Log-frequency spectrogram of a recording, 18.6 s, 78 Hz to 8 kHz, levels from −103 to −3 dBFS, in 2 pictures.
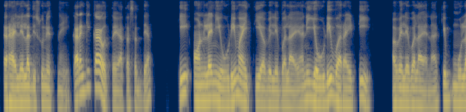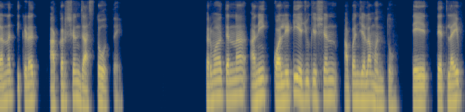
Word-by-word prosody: राहिलेला 115 +1 +3
दिसून 110 +1 -4
येत 100 - -2
नाही. 90 -3 -11
कारण 170 +2 +4
की 215 - -8
काय 210 -2 +7
होतं 95 - 0
आहे 95 - -3
आता 90 +3 -7
सध्या, 100 -1 -7 0.6
की 170 +4 +1
ऑनलाईन 125 +2 +3
एवढी 110 +1 0
माहिती 115 -6 0
अव्हेलेबल 100 -1 -2
आहे 95 0 -2
आणि 125 +5 -3
एवढी 110 +5 +3
व्हरायटी 105 -3 -1 0.4
अव्हेलेबल 105 -1 -1
आहे 95 -2 -1
ना 90 +2 -8
की 130 - -1
मुलांना 115 +4 +1
तिकडं 120 +2 +1 0.4
आकर्षण 120 +5 -1
जास्त 120 +1 +1
होतं 110 -6 -1
आहे. - - -13 1.7
तर 120 0 +1
मग 140 +3 +2
त्यांना 150 +3 +2 0.2
आणि 145 +5 +3 0.2
क्वालिटी 130 +6 +5
एज्युकेशन 140 +1 0 0.2
आपण 130 +3 -1
ज्याला 130 +1 +2
म्हणतो, 105 -3 -4 0.4
ते 115 +1 +4 0.2
त्यातलाही 120 +3 +3
115 Hz, 130 wpm, -25 LUFS, 105-130 Hz, 1.7 s, काय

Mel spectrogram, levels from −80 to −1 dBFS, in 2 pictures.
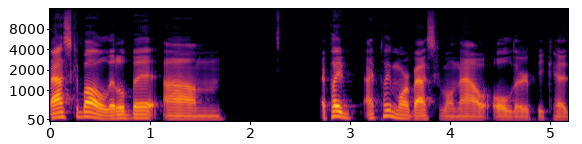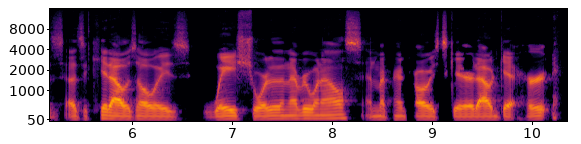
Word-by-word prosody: Basketball 150 -1 +6
a - - +1
little 100 +3 +4
bit, 120 +2 +1
um, 90 -1 -1 1.0
I - - -3
played 165 -7 +5
I 115 - -3
play 185 +7 -2
more 115 -9 0
basketball 95 -3 -1
now 85 -1 -2
older 85 -1 -3
because, 80 -2 -8
as - - -4
a - - -12
kid, - - -2
I 90 - +7
was 85 +1 0
always 85 -2 -2
way 85 +4 0
shorter 90 0 -2
than 95 0 -2
everyone 100 +1 -1
else, 110 +2 -1
and - - -11
my 85 - -3
parents 90 0 -9
were 85 - -1
always 85 -1 -1
scared 85 0 0
I 85 0 +5
would 85 0 -3
get - - -2
hurt, - - -2
90 Hz, 205 wpm, -24 LUFS, 85-105 Hz, 1.0 s, I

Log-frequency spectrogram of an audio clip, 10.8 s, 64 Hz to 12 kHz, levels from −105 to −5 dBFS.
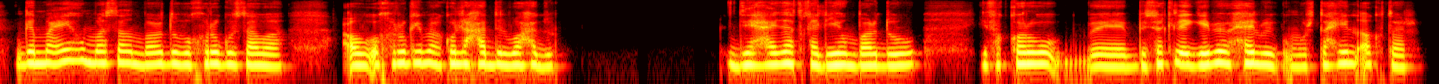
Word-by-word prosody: جمعيهم 240 +3 +1
مثلًا 240 -1 0
برضه 225 +1 0
واخرجوا 225 0 +1
سوا، 210 -2 -1 0.5
أو 210 +1 +2
اخرجي 240 +1 -1
مع 240 -2 0
كل 230 +1 +1
حد 225 -2 -1
لوحده. 210 -2 -2 1.3
دي 215 +1 0
حاجة 220 +2 +1
هتخليهم 215 -2 +2
برضه 210 +1 0 0.5
يفكروا 225 +1 +2
ب 195 -5 -3
بشكل 225 +3 -3
إيجابي 215 +3 +4
وحلو، 235 -1 +2
يبقوا 210 -2 -3
مرتاحين 210 +4 -3
أكتر. 195 -4 -7
220 Hz, 130 wpm, -23 LUFS, 210-235 Hz, 1.3 s, إيجابي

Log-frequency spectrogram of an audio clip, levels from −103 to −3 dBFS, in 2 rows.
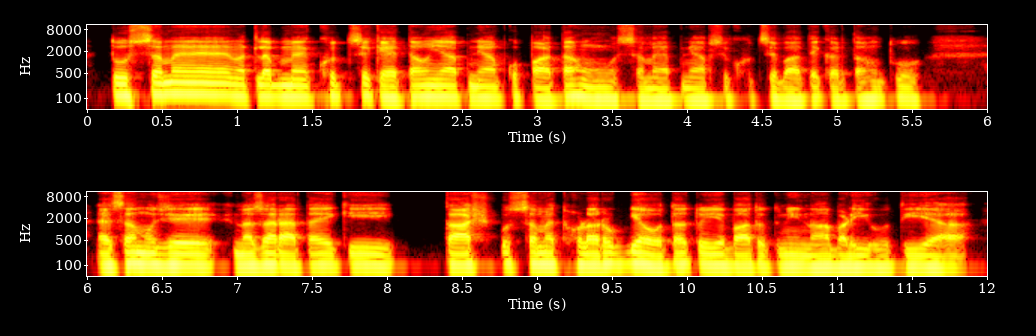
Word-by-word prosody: तो 130 - +2
उस 120 - +2
समय 135 -1 +4
मतलब 115 0 +1
मैं 115 -1 +3
खुद 125 -1 -5
से 125 -1 +1
कहता 110 -1 0
हूँ 115 0 +1
या 115 -1 +3
अपने 110 0 -2
आपको 105 +2 -4
पाता 95 +3 0
हूँ, 100 -3 -1
उस 100 0 -3
समय, 95 -1 -3
अपने 95 +1 -6
आप 90 - -3
से 95 +1 -8
खुद 95 +1 -20
से 105 - -3
बातें 95 +1 -3
करता 95 -1 -7
हूँ 100 0 -4
तो, 100 -4 -6 0.5
ऐसा 105 +3 +3
मुझे 105 -1 +3
नज़र 105 +2 +3
आता 100 0 +1
है 105 -1 0
कि 100 0 -3 0.3
काश, 105 -1 +4
उस 110 - -1
समय 110 -2 +2
थोड़ा 105 -1 +3
रुक 110 +1 0
गया 115 -1 +4
होता, 100 +1 +1
तो 110 0 -4
ये 105 0 +2
बात 95 +1 0
उतनी 100 +1 -2
ना 95 0 0
बढ़ी 95 0 +1
होती 95 +1 -3
या 95 -1 -1
105 Hz, 230 wpm, -24 LUFS, 95-110 Hz, 0.5 s, समय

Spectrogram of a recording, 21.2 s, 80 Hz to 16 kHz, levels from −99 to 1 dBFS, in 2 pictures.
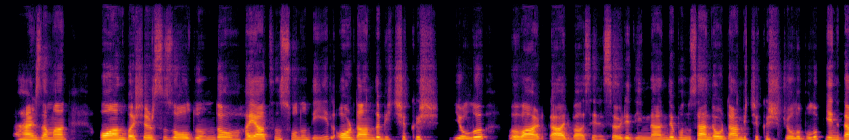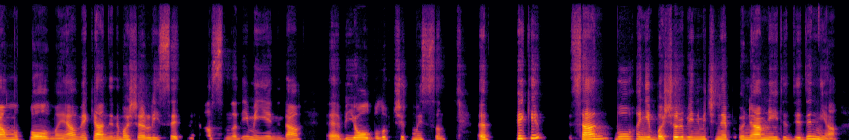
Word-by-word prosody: her 200 +1 +2
zaman 190 0 +1 0.4
o 210 - +6
an 205 -2 +8
başarısız 195 +2 -1
olduğunda 190 +3 -1
o 225 - -2
hayatın 190 +1 +3
sonu 195 -2 -10
değil, 190 +7 -12
oradan 200 -1 +4
da 230 -1 +3
bir 225 - -9
çıkış 220 0 -9 0.2
yolu 185 +8 +2 0.3
var 195 -6 +4
galiba 170 - +3
senin 190 -2 -13
söylediğinden 180 0 -4
de 225 -2 +1
bunu 195 -3 -7
Sen 195 +2 +3
de - - 0
oradan 205 +5 +2
bir - - -5
çıkış 215 -1 -12
yolu 170 -3 -3
bulup 245 +8 -4
yeniden 190 -1 +2
mutlu 195 0 -6
olmaya 175 +6 0
ve 210 - -5
kendini 190 0 -1
başarılı 200 -2 -3
hissettin 180 - -7 0.2
aslında, 170 +3 -11
değil 255 0 -12
mi? 220 -5 -8
Yeniden, 185 +4 -5 0.4
eee, - - -3
bir - - -9
yol 195 -2 +2
bulup 230 +7 -5
çıkmışsın. 210 -5 -10 0.4
Eee, - - +3 0.3
peki, 335 +7 0 0.3
sen 275 +6 +4
bu, 260 +2 -3
hani, 230 -6 -3
başarı 210 +7 +3
benim 230 0 -4
için 230 -1 -7
hep 230 0 -4
önemliydi 195 +3 +1
dedin 240 +6 -1
ya, 180 -6 -6
195 Hz, 160 wpm, -22 LUFS, 185-220 Hz, 0.4 s, an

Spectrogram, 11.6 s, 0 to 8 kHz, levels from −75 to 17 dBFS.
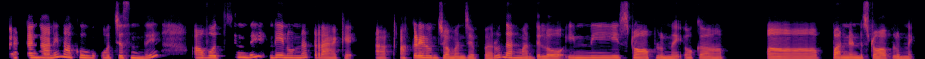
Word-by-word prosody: పెట్టంగానే 265 +2 +2
నాకు 280 -2 +1 0.3
వచ్చేసింది. 235 - 0 0.6
ఆ - - +5 0.2
వచ్చింది 285 +6 -1 0.2
నేను 275 -2 +3
ఉన్న 255 +3 -1 0.2
ట్రాకె 210 -3 +1 0.4
అక్ 210 0 -6
అక్కడే 245 +3 +5
నిల్చోమని 210 -2 0
చెప్పారు. 195 +3 -3
దాని 255 -4 +3
మధ్యలో 200 +1 0 0.2
ఇన్ని 220 +1 -1 0.3
స్టాపులున్నాయి. 210 -3 0
ఒక 220 - -17 0.9
ఆహ్, 195 0 +2 0.2
12 210 -1 +2
స్టాపులున్నాయి. 190 -5 0
215 Hz, 105 wpm, -23 LUFS, 200-240 Hz, 0.9 s, ఆ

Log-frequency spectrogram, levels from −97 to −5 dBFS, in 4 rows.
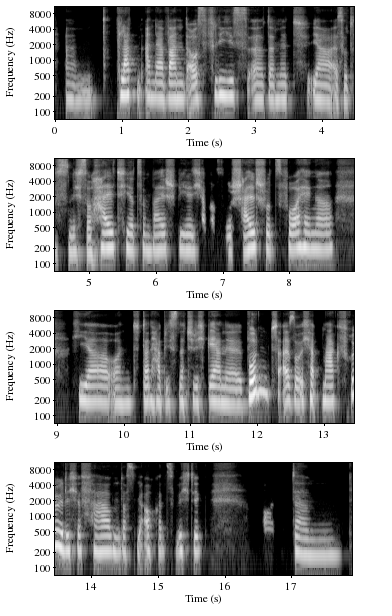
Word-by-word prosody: ähm, 165 - -10 0.3
Platten 210 +1 +3
an 190 -1 -3
der 180 -1 0
Wand 175 -1 +2
aus 170 +2 0
Fleece, 205 0 -1
äh, 170 +1 -5
damit 170 -1 -6
ja, 165 -2 -2
also, 160 - -5
das 165 - -13
ist - - -4
nicht 170 -1 -1
so 165 0 -1
hallt 200 +1 +4
hier 185 -3 0
zum 180 0 -6
Beispiel. 185 0 -1
Ich 175 0 -3
habe 180 - -7
auch - - -28
so 170 +1 -8
Schallschutzvorhänge 190 +1 +1 0.5
hier 185 -3 0
und 175 +2 -5
dann 185 0 0
habe 180 -1 -3
ich 175 0 -5
es 170 - 0
natürlich 180 -1 -3
gerne 175 -3 +1
bunt. 270 - +7
Also, 185 -1 +3
ich - - -1
habe 200 - +1
mag 190 0 +1
fröhliche 215 -5 +3
Farben, 205 -2 -1
das 195 -1 -5
ist - - -11
mir - - -7
auch 205 0 -2
ganz 200 +1 -11
wichtig. 210 0 -3
Und - - -20 0.6
dann 175 -2 -5
185 Hz, 155 wpm, -23 LUFS, 175-200 Hz, 0.6 s, bunt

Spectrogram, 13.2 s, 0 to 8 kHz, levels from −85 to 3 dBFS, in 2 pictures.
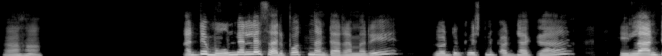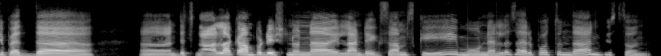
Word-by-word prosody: ఆహా! 180 -4 -7 1.5
అంటే 240 +9 +1
3 230 +4 +2
నెల్లే 310 +2 +4
సరిపోతుందంటారా 225 -4 -1
మరీ? 205 +8 -2 0.6
నోటిఫికేషన్ 235 +4 -4
పడ్డాక? 205 0 -5 0.9
ఇలాంటి 210 +5 +4
పెద్ద 175 +1 -2 1.1
ఆహ్, 165 -1 -3
అంటే, 180 +7 -4
చాలా 220 +5 +4
కాంపిటీషనున్న 255 -1 +3 0.3
ఇలాంటి 210 +1 0
ఎగ్జామ్స్‌కి 225 +5 -4 0.4
3 220 0 -4
నెల్లు 225 +7 -4
సరిపోతుందా 260 -1 -3
అనిపిస్తోంది. 225 - -7
225 Hz, 90 wpm, -23 LUFS, 200-255 Hz, 1.5 s, నెల్లే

